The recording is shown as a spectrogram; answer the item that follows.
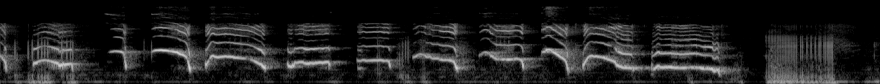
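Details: Rescued puppies in their hideout give a run of about nine high, whining whimpers, each sliding downward with rich harmonics, spaced roughly every second indoors, ending with a brief rustle.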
